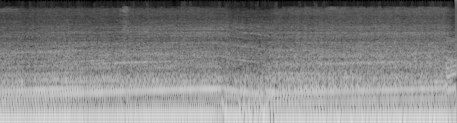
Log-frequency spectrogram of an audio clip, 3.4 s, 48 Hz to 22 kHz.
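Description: A Honda ST 1100 motorcycle engine runs loud and close with a steady low drone, dipping briefly midway as the clutch is worked, then pulling again as it accelerates.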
